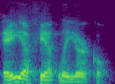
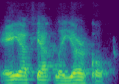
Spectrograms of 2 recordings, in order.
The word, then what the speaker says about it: Eyjafjallajökull: So it's Eyjafjallajökull. That again is E15 for all you military folks. They didn't even want to pronounce it. So again, Eyjafjallajökull, but again, that's actually the name of the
